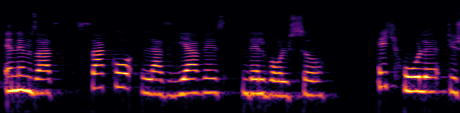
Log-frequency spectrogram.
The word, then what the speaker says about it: llaves: Achtung, wir sagen nicht laves, sondern wir sagen llaves, denn das Doppel-L wird im Spanischen immer ausgesprochen wie ein deutsches J.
